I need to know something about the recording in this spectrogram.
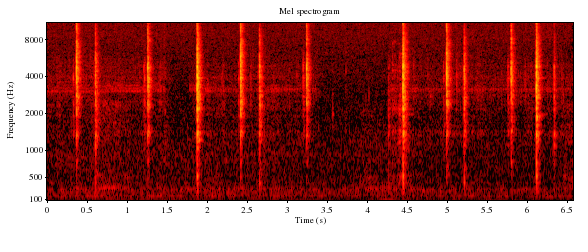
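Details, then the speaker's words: Sanyo MGR87 1980s auto-reverse personal radio cassette, after belt replacement, no tape in: sharp clicks about twice a second, no tape run; auto-reverse keeps cycling; owner suspects greased-up cam or auto-stop/changeover mechanism, or belt routing. "okay it keeps getting stuck in Direction Change mode is that because there isn't a tape in there let's have a look no no it just keeps changing direction"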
